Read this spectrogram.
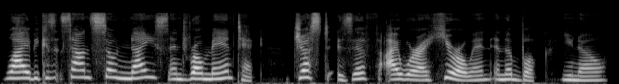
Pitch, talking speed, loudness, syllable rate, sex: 250 Hz, 195 wpm, -18 LUFS, 4.8 syllables/s, female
